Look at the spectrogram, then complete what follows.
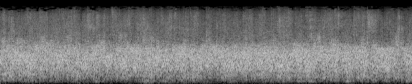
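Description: A conference audience applauding steadily at the end of a talk.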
